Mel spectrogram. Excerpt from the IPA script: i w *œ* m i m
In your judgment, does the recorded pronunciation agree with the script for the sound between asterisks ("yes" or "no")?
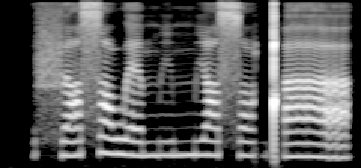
no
